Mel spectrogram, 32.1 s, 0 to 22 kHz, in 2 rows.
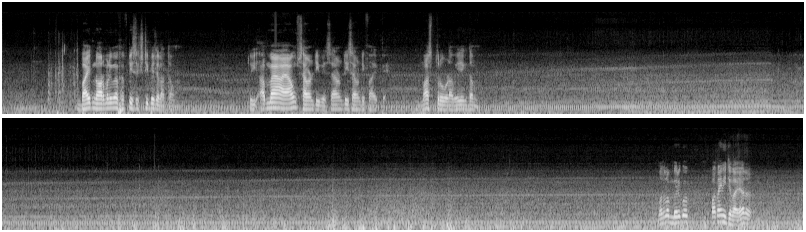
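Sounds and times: motorcycle engine cruising: 0.1 - 32.0
wind buffeting microphone: 18.1 - 27.0.

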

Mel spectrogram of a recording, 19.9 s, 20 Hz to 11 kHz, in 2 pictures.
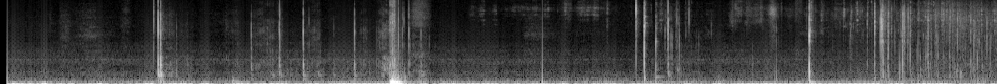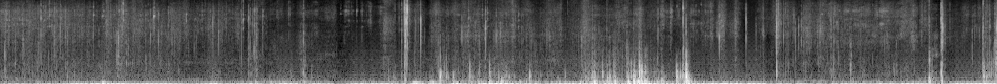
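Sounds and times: chalk crumbling and crunching: 4.7 - 19.9.

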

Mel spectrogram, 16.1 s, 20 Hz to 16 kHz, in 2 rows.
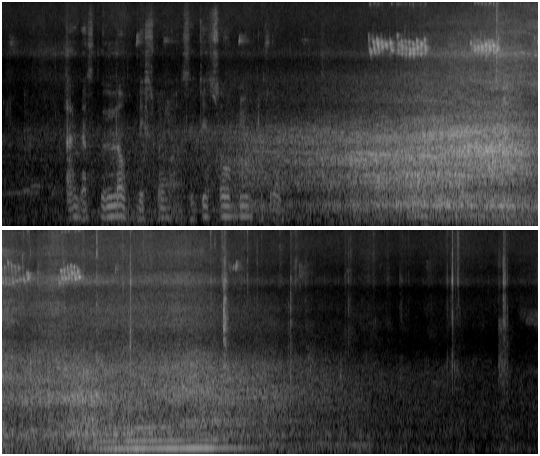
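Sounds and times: vehicle passing by: 2.2 - 13.7.

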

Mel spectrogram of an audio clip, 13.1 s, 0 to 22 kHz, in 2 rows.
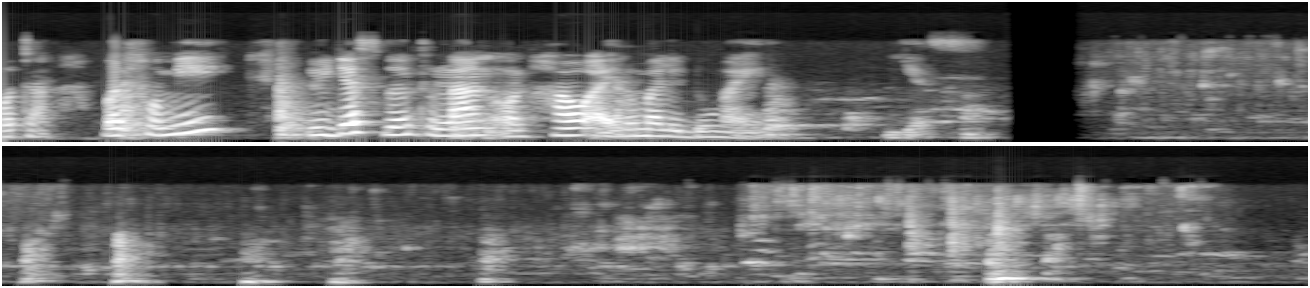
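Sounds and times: tap water splashing into basin: 5.4 - 12.7
basin knocks: 6.1 - 12.2.

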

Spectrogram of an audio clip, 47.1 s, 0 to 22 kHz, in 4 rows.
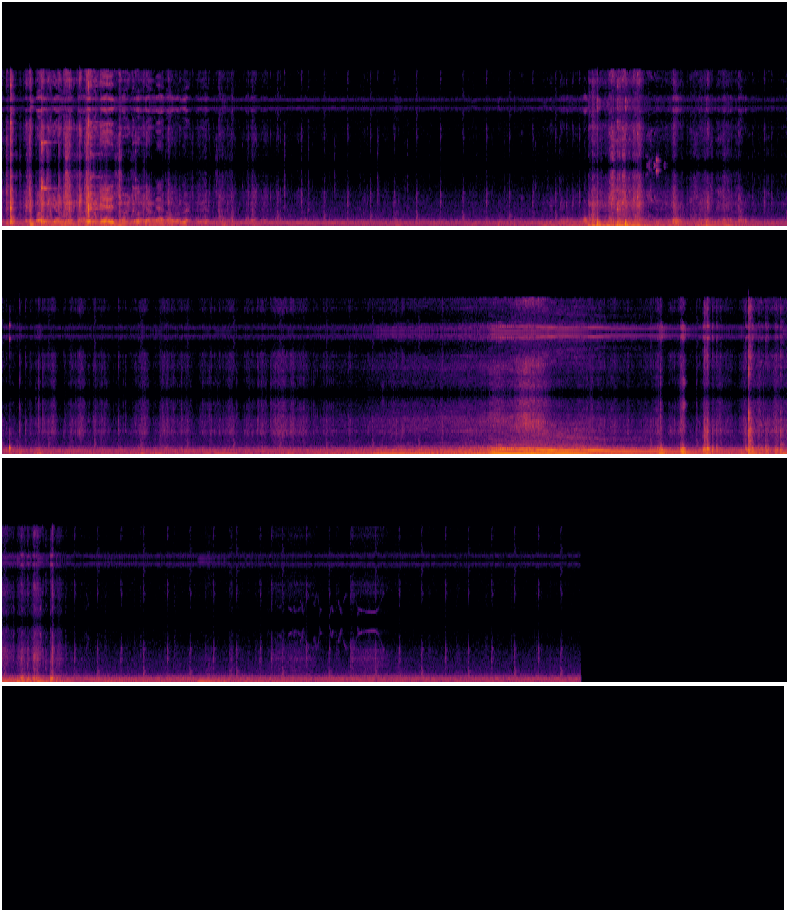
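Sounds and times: sharp clanks and knocks: 8.1 - 12.6, 21.5 - 25.1
rally car passing at speed: 16.7 - 22.3.

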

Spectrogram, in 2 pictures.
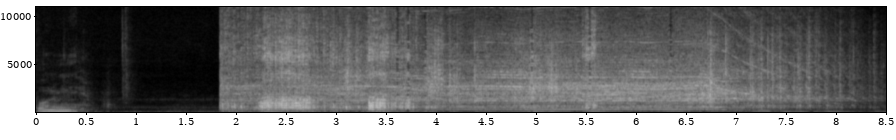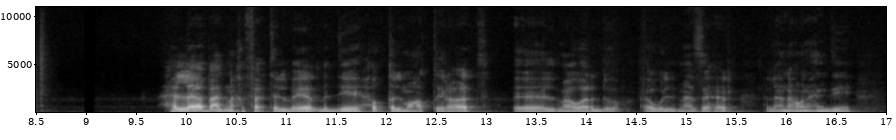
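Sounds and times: electric hand mixer whining: 1.8 - 8.6.

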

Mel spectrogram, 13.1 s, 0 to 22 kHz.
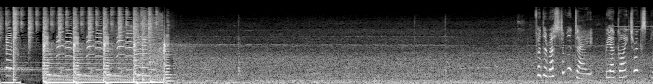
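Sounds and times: traffic rumble: 3.2 - 13.0.

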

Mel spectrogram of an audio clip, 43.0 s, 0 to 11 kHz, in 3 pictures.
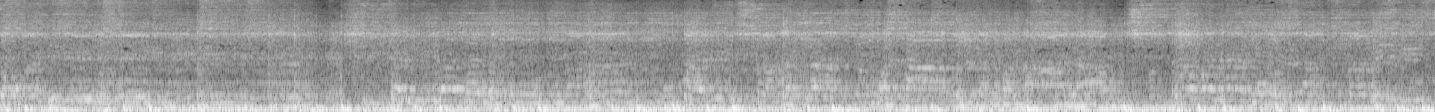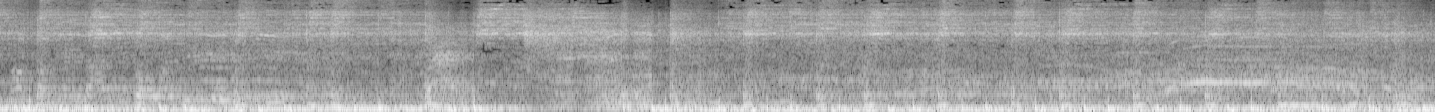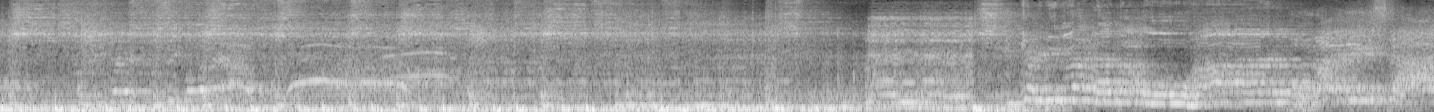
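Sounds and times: singer singing into microphone: 0.0 - 19.2, 25.8 - 33.4, 38.6 - 43.0
crowd singing: 0.0 - 20.4, 21.3 - 35.5, 37.7 - 43.0
electric guitar: 0.0 - 39.4
bass guitar: 0.0 - 39.6
drums: 0.0 - 43.0.

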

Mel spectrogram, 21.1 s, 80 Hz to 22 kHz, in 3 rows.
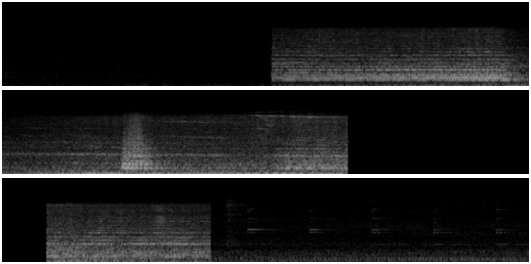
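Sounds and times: locomotive air horn: 3.6 - 7.2, 8.4 - 9.5, 10.7 - 11.7, 14.7 - 16.9.

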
